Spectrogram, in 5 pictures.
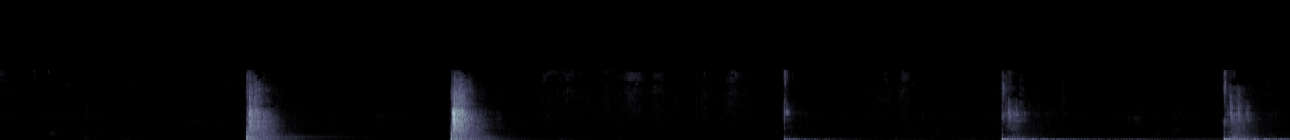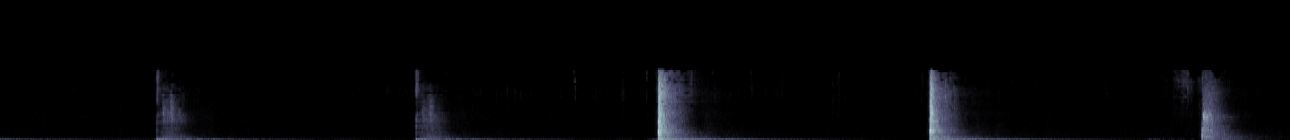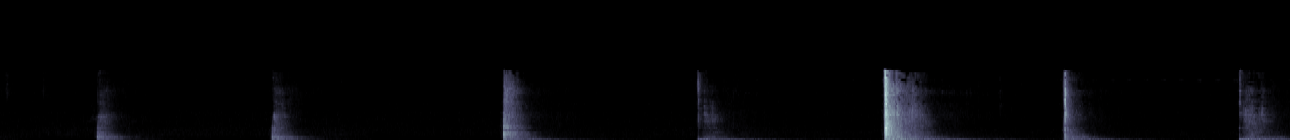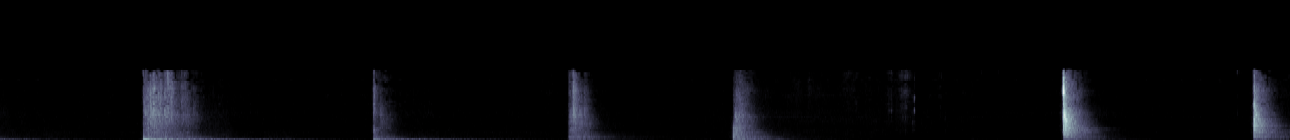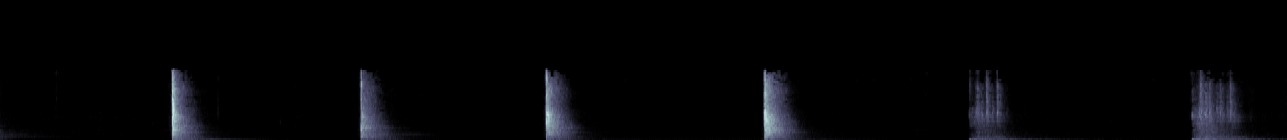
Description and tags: Hitting metal surface with stick
Sound created by hitting metallic surface with wooden stick.
compact, hit, huge, impact, metal, stick, strike, struck, surface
